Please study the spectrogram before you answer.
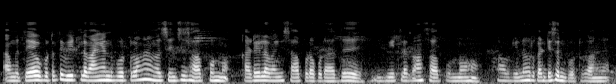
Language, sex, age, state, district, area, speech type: Tamil, female, 60+, Tamil Nadu, Thanjavur, rural, spontaneous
